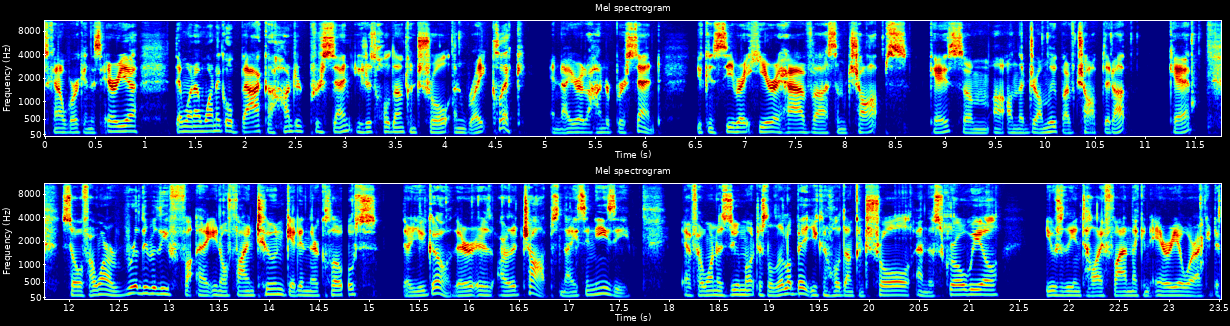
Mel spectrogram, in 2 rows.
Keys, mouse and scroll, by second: 4.0 ctrl+right click, 6.8 ctrl+right click, 8.3 ctrl+right click, 9.9 ctrl+shift+click, 11.6 right click, 13.5 ctrl+right click, 15.6 ctrl+shift+click, 15.9 ctrl+shift+double click, 16.3 ctrl+shift+click, 20.2 ctrl+scroll down 1, 23.2 right click.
